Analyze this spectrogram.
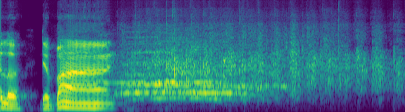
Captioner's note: cheering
